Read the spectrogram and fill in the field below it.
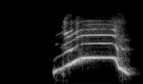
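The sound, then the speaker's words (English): A single loud, high-pitched human scream, rising sharply, holding steady for under a second, then dropping off, with silence before it and no talking. “I'm gonna stop screaming.”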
